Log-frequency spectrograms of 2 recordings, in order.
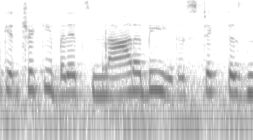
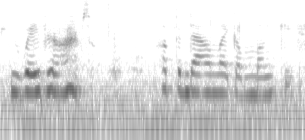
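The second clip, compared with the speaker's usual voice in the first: ordinary delivery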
